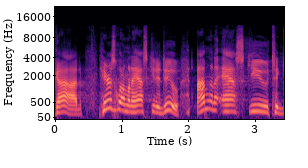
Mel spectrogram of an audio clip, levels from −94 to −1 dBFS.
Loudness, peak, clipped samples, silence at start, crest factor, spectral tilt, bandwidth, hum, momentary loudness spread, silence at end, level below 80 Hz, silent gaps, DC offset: -25 LUFS; -8 dBFS; under 0.1%; 0 s; 18 dB; -5 dB/octave; 12 kHz; none; 6 LU; 0 s; -68 dBFS; none; under 0.1%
